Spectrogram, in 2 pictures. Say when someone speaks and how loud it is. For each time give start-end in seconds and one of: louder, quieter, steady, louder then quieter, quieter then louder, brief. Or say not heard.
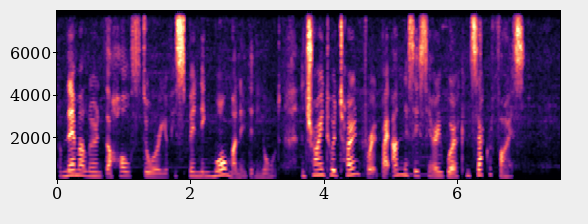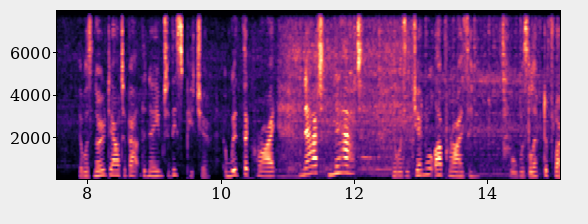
0.0-7.1 steady
7.8-15.0 steady.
